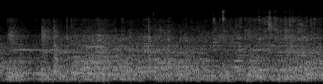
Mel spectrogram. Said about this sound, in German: Ein Narrenumzug zieht durch Grosselfingen. Doch anders als bei den Zügen der schwäbisch-alemannischen Fasnet kommen alle 39 Narrenfiguren aus dem Ort selbst. Der noch relativ ungeordnete Zug zieht auf den Marktplatz ein.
